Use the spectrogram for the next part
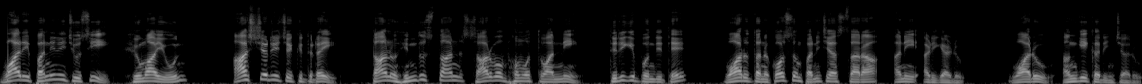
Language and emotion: Telugu, neutral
